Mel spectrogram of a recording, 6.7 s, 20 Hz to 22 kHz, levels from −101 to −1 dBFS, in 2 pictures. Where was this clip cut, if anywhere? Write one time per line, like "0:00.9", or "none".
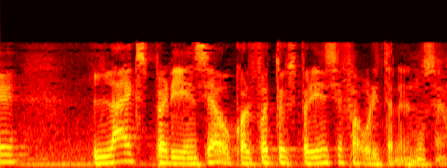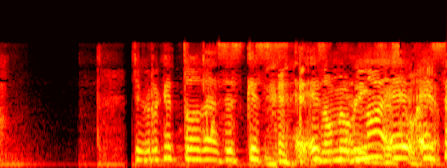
0:04.3
0:05.4

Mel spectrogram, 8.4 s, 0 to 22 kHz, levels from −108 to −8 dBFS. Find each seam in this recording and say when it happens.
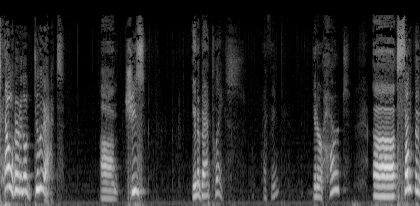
0:01.9

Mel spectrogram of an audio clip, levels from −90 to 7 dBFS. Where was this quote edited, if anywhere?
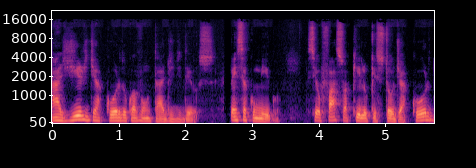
0:02.6

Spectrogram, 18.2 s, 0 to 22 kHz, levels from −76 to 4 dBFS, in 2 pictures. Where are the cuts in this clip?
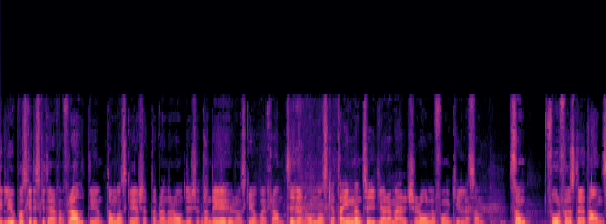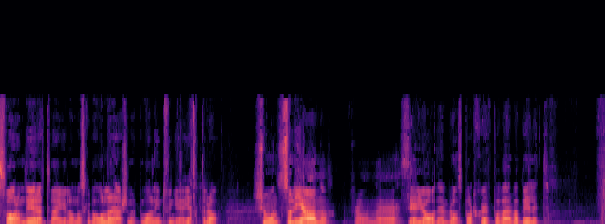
none

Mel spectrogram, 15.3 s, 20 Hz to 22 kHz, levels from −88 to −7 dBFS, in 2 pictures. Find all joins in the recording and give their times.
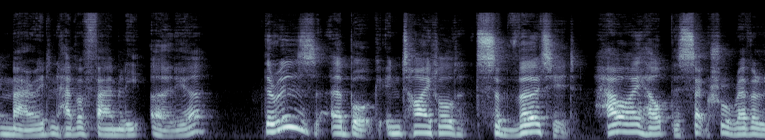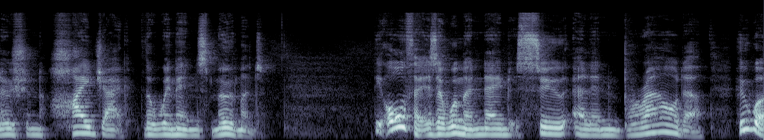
0:02.5

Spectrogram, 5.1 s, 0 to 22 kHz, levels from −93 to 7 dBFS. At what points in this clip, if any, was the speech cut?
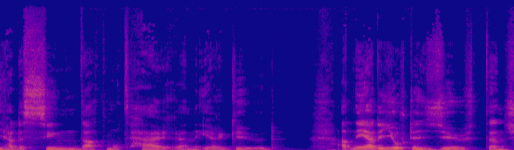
none

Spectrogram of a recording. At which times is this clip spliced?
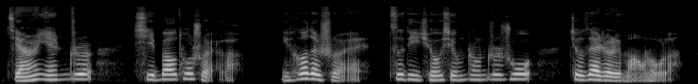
0:02.7

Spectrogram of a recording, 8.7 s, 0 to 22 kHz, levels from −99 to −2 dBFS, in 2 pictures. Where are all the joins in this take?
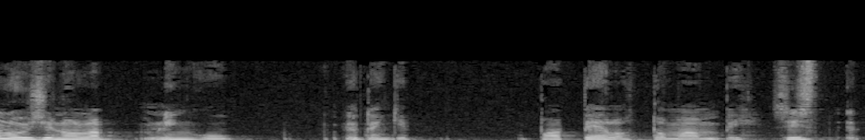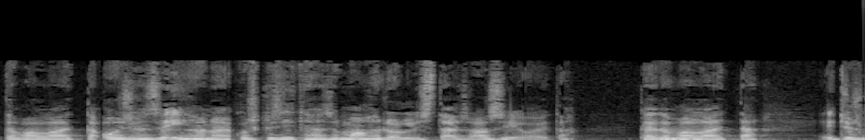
0:05.5

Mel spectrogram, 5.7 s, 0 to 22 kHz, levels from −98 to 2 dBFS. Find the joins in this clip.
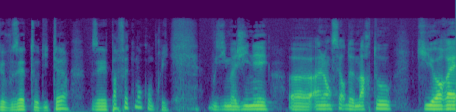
0:02.5

